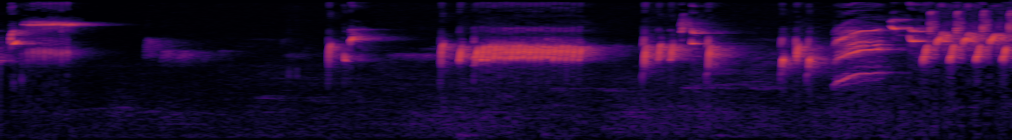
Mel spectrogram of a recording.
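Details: European goldfinch singing Serfati Tiwawati style song: a loud, grating buzzy trill set among bright twittered notes, short pauses and several rising chirps near the end.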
